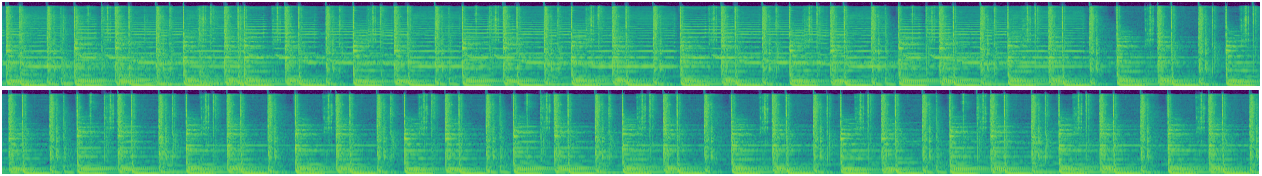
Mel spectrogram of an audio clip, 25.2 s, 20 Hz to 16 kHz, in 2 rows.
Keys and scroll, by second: 1.5 ctrl+z, 12.7 alt+Tab, 12.7 ctrl+a.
